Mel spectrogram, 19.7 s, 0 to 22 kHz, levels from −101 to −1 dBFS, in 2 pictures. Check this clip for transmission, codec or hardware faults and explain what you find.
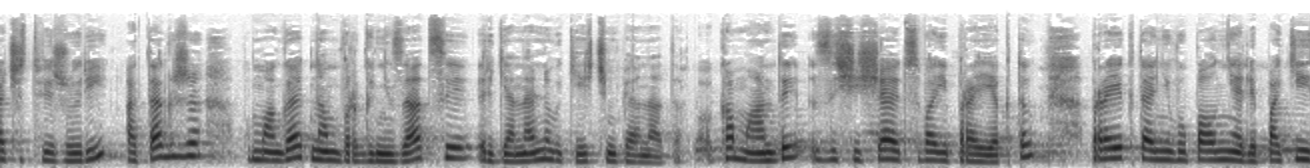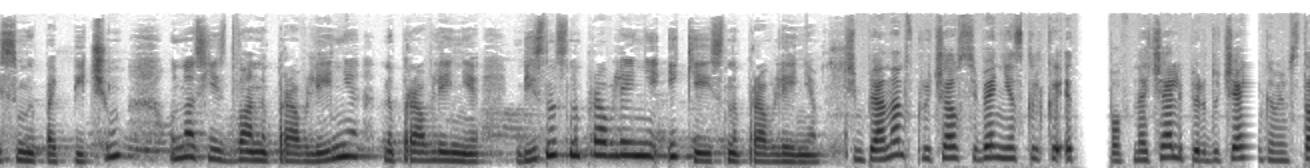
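Two transmission faults appear near the end of the clip.

From 17.89 to 18.16 s there is a long network dropout, likely caused by a stall in packet delivery. Roughly a quarter second of audio never arrives. The receiver stretches the last sound into a decaying buzz or hiss, which thins to silence before playback resumes past the lost portion.

From 19.15 to 19.29 s a burst of packet loss removes about 120 ms. Concealment holds the preceding sound and fades it across the gap without reaching silence, so a brief smeared tail bridges to audio that restarts slightly further on.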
